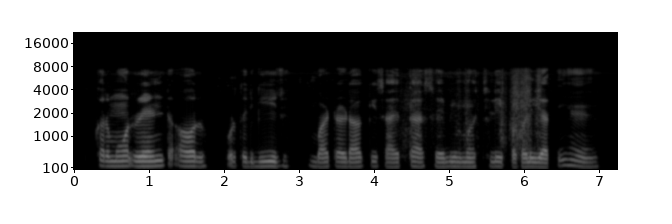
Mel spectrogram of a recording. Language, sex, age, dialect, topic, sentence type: Hindi, male, 31-35, Awadhi Bundeli, agriculture, statement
